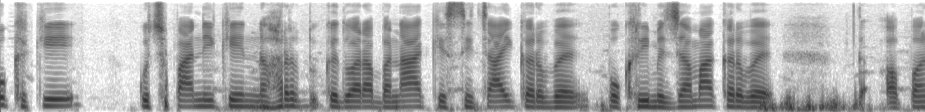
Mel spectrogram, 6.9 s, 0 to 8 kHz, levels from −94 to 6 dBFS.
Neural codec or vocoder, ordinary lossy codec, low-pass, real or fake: none; none; 7.2 kHz; real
